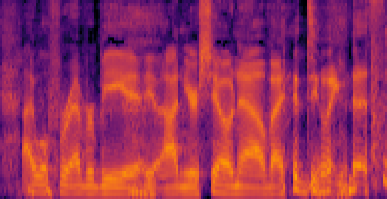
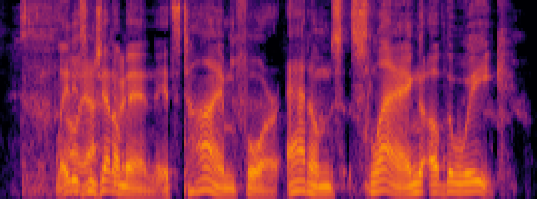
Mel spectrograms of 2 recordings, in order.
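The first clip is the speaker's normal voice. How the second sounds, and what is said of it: Radio announcer voice. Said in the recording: “in my radio announcer voice.”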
